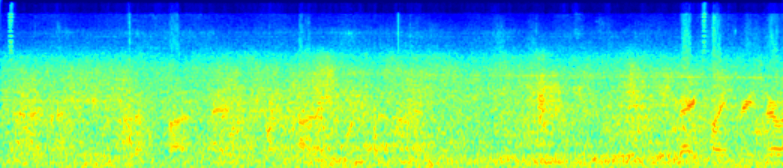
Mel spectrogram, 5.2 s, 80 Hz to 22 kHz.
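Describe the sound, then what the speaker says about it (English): An American Airlines Boeing 737-800 departing LAX for Raleigh-Durham, a loud sustained jet engine roar with broadband rumble, heard under a voice talking. "This is American 2308 departing to Raleigh, Durham on a 737-800."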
